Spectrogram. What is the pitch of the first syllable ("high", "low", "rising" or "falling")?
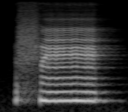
high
